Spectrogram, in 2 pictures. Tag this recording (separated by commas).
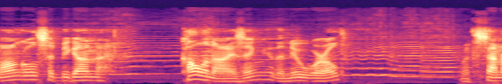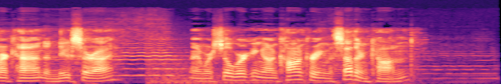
Cello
